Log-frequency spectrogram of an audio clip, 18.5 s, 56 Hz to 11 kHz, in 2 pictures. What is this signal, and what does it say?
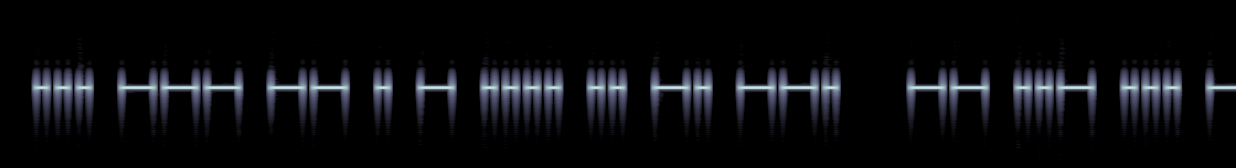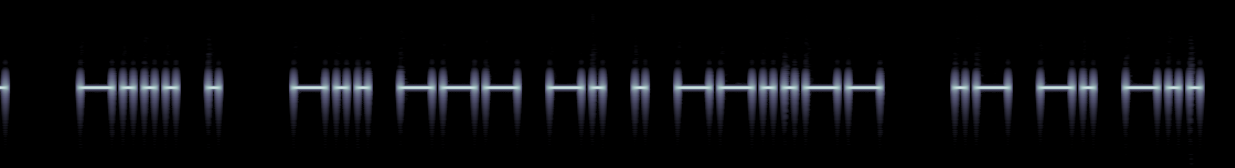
Morse code, heard as a keyed tone, about 15 wpm, 700 Hz. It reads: SOMETHING MUST BE DONE, AND
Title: Sentences from Top 1000 Words - Review Part 1 - 15wpm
